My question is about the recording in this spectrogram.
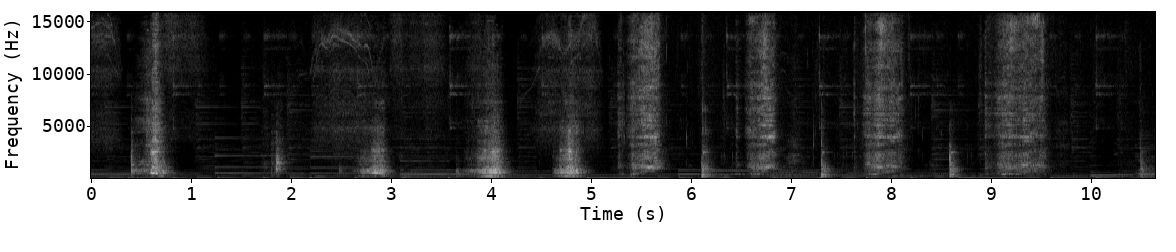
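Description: Hand tools working hardwood. First a few short file strokes rasp across the top of a walnut block, then a hand plane takes longer strokes along the edge of an oak board, each pass a separate scraping hiss.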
